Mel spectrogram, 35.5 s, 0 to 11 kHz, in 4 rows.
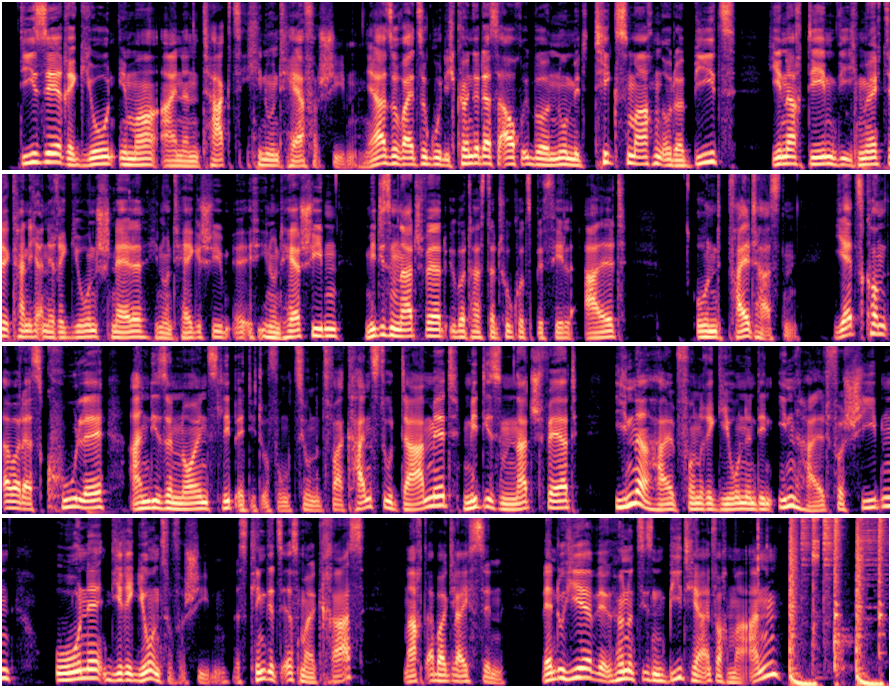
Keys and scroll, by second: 1.6 alt+Left, 9.7 alt+Right, 10.4 alt+Left.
